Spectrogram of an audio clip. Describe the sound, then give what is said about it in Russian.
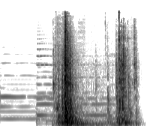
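A door is opened with two dull, solid thunks a short gap apart. The first is stronger, and there is no talk. “Старик улыбнулся и открыл дверь.”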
